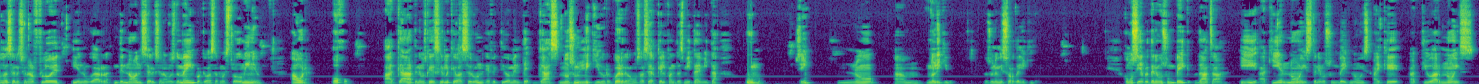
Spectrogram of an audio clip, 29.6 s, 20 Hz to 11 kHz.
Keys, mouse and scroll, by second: 1.3 click, 2.1 click, 4.2 click, 10.0 click, 12.0 click, 13.6 middle click, 21.2-23.2 scroll down 4, 23.2 scroll up 2, 24.9-26.3 scroll down 2, 26.3 click, 26.9-28.1 scroll down 1, 28.4 click.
